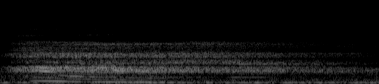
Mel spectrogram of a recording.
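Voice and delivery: long, slow audible sigh. Shown as a demonstration. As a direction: let a deep breath fall out in one long sigh. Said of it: "deeper, slower breaths and sighing them out".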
